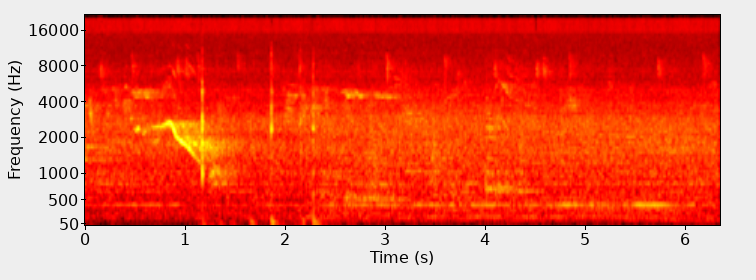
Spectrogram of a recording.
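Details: Philippine oriole, locally called Antulihaw, a Philippine endemic recorded in an urban setting in the city: a single loud whistled note slurring sharply downward, heard once over steady traffic-like hum and background noise.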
